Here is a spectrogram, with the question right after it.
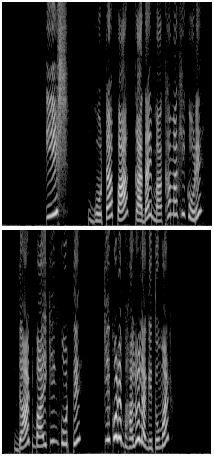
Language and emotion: Bengali, disgusted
